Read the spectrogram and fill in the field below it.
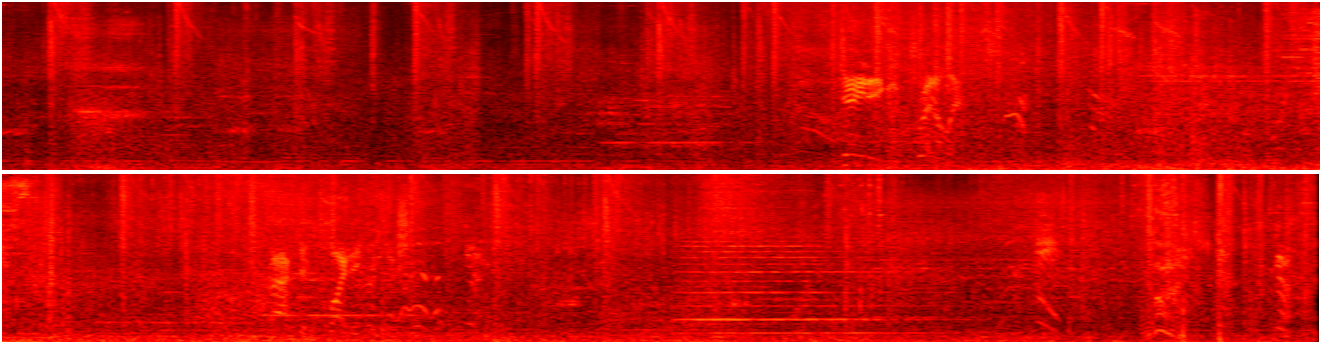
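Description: Weapons clash and magic blasts burst in a hectic fight.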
